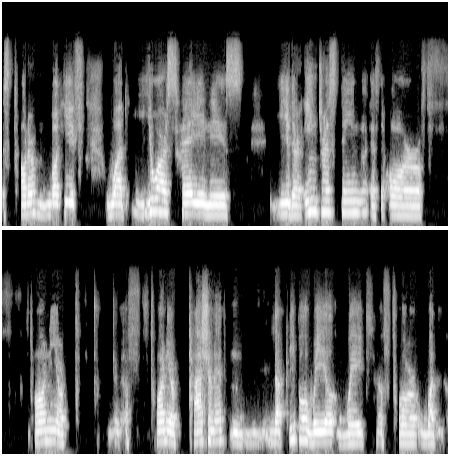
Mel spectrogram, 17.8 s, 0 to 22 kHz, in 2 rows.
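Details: Adult male who has stuttered since age 4, attended speech therapy, and still clearly stutters; stuttering.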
